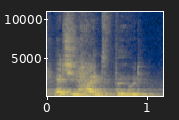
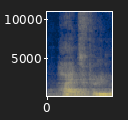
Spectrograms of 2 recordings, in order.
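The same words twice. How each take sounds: First: Said in the usual way. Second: "Hides food" repeated much softer, under his breath; quiet echo. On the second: Real, not acted. Softly repeating his complaint about the roommate hiding food. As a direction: drop the repeat of "Hides food" to a soft aside.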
